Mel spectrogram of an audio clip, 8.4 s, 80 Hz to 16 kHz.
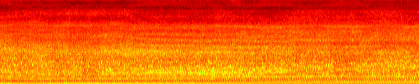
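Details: Generac OneWash pressure washer (bought 2015, Honda-clone single-cylinder engine) on heavy setting: constant strong hissing spray over a steady engine drone holding speed without surging; working fine under load.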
